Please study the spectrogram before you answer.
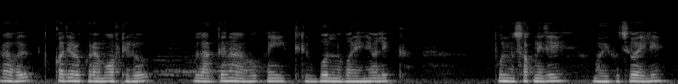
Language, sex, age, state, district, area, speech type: Nepali, male, 18-30, West Bengal, Darjeeling, rural, spontaneous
